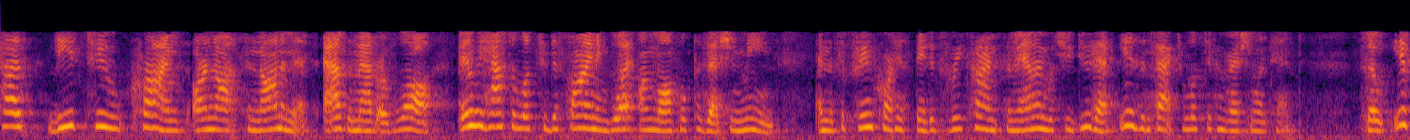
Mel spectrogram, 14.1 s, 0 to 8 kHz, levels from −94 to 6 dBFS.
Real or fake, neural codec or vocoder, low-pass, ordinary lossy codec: fake; codec, 16 kHz, 4 kbps, FunCodec, trained on Chinese and English, 50 frames a second; 7.2 kHz; AAC, 16 kbps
